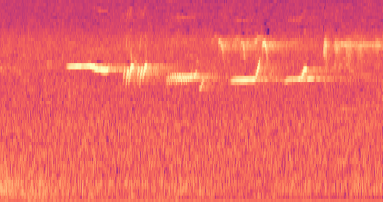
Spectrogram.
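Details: A Blue-and-white flycatcher in summer in the Tanzawa mountains, Japan, sings thin, high whistled notes in short slurred bursts, some rising and falling, over a soft outdoor hiss.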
